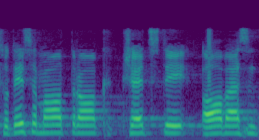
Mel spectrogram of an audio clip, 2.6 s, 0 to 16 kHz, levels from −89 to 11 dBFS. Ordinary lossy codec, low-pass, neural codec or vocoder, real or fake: MP3, 48 kbps; 7.2 kHz; none; real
